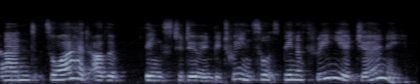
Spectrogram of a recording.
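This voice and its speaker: A Scottish woman, an author, talking in a chatty, animated way on a video call interview. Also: medium pitch, moderate pace, dull audio.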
